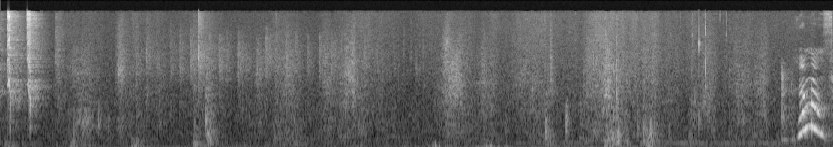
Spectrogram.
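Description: Footsteps and camera-handling noise as someone walks down stairs: a scattered series of soft knocks and thumps, with a few louder ones in the second half.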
